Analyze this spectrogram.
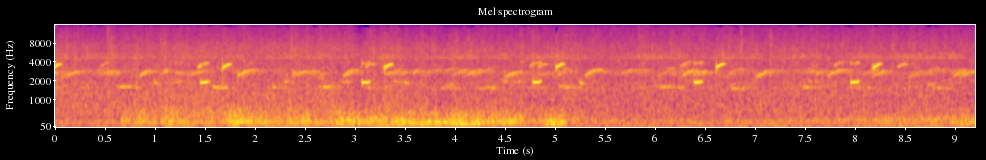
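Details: Puerto Rican coquis calling through rain, high upward-flicking chirps paired with lower notes, sounding from many frogs together while heavier rain drums in a low rumble during the first half.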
